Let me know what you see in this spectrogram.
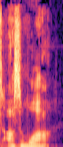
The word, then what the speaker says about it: Asamoah: Well, and I want to talk to PA about the pronunciation of what was Brian Asamoah a year ago, but this week on PA's awesome. Show, and he joins us at 11:05, it's Asamoah.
